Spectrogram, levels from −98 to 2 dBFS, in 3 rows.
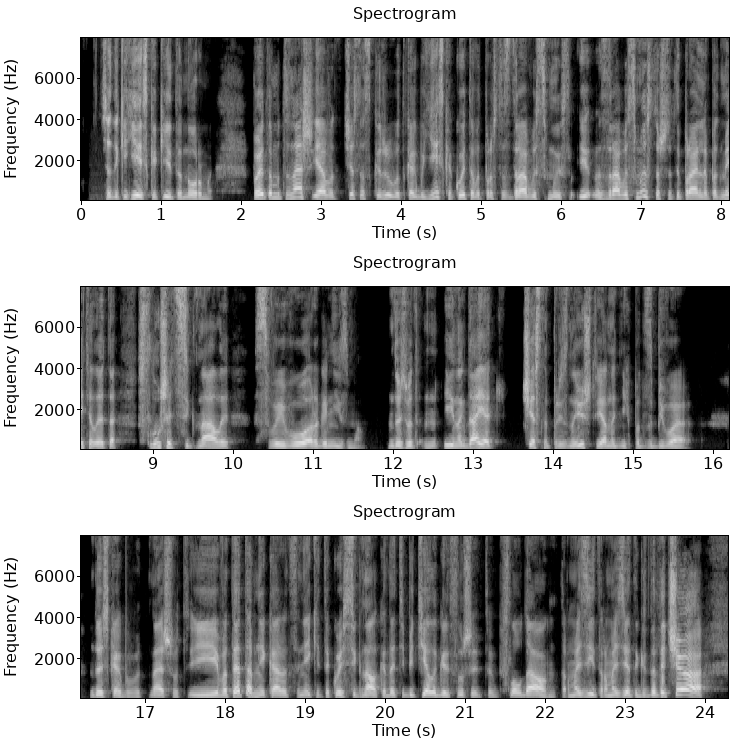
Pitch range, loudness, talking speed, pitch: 125-165 Hz, -21 LUFS, 190 wpm, 140 Hz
